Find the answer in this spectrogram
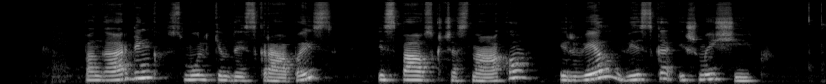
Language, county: Lithuanian, Vilnius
